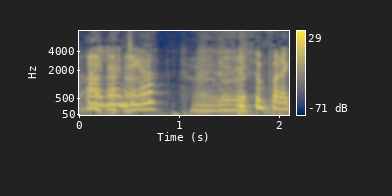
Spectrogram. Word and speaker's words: Islandia: So you released your debut album, Islandia. Yes. Got the pronunciation right. Nailed that. Well, I remember because I had to say it in the very, very first podcast episode. Oh, really? And you're like, Islandia.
